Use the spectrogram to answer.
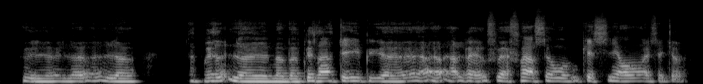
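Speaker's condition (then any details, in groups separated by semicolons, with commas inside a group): Hemiparalysis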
